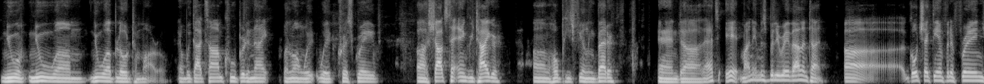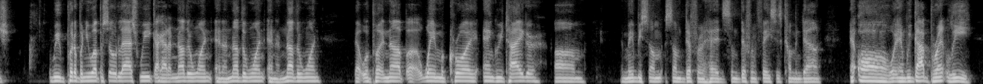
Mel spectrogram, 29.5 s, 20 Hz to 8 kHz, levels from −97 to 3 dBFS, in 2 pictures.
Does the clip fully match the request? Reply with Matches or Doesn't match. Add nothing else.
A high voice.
Doesn't match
